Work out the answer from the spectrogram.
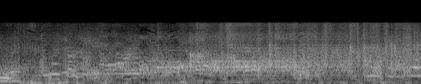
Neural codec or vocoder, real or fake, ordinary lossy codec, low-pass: codec, 16 kHz in and 24 kHz out, 0.6 kbps, FireRedTTS-2 codec; fake; none; 7.2 kHz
